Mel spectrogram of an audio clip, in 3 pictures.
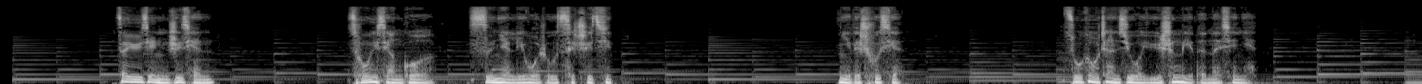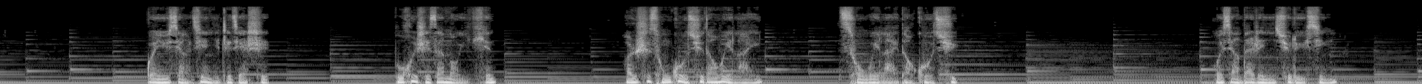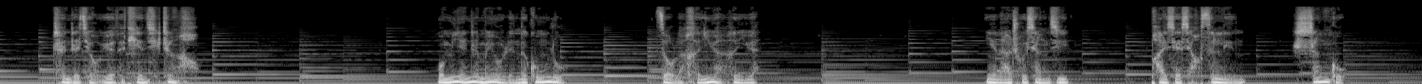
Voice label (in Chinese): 男C9-旁白走心-温暖磁性, 年轻质感 质感磁性; 想见你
